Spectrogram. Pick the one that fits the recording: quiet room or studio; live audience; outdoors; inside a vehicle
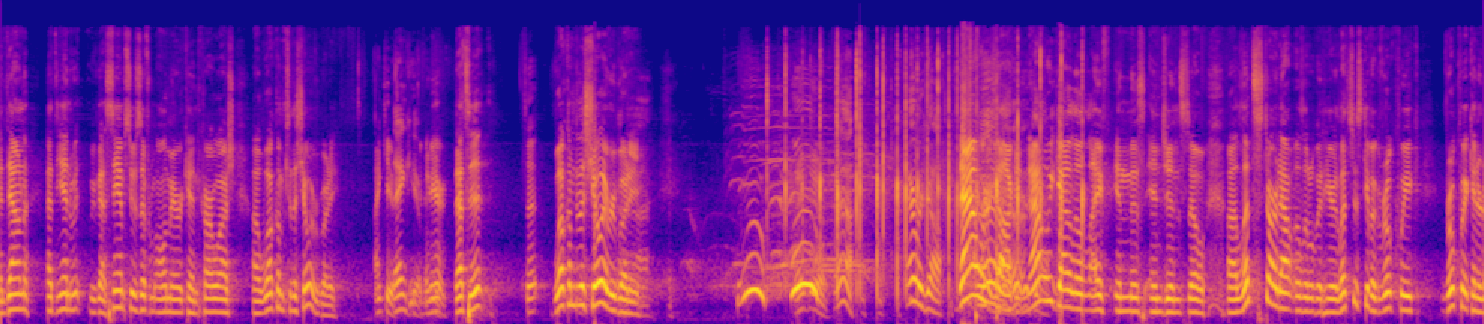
live audience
